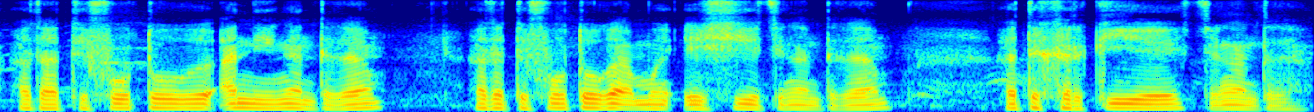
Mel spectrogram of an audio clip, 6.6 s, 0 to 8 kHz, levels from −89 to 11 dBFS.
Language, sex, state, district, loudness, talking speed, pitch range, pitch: Wancho, male, Arunachal Pradesh, Longding, -19 LUFS, 155 wpm, 105-120 Hz, 115 Hz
